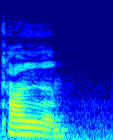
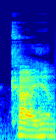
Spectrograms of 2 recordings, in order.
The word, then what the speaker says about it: Cayenne: Cayenne. Yeah, Cayenne. Cayenne, like the pepper?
